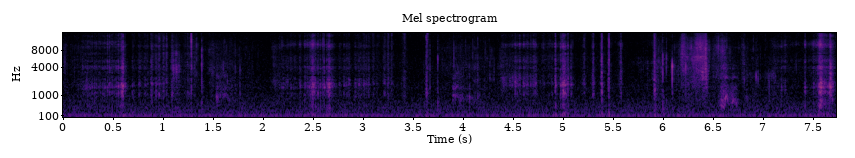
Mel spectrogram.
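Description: A steel Marttiini knife shaves the corners of a pale, solid light wooden carving block held in a gloved hand, using carving strokes. Short, crisp, bright scraping rasps come at irregular intervals over a quiet, steady low hum, with the loudest strokes near the end.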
